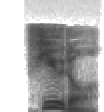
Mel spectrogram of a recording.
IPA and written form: fjˈutəl (futile)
